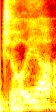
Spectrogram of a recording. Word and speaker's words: Joya: Ja, man kann ganz einfach bei Google Kibun Joya eingeben, Kibun oder Joya. Kibun schreibt man K-Y-B-U-N und Joya mit J-O-Y-A.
